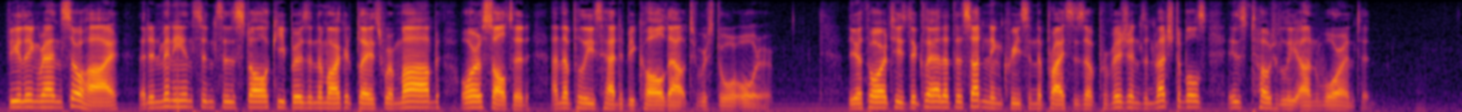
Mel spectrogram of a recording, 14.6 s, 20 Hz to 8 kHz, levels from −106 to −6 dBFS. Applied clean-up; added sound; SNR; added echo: none; none; none; none.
